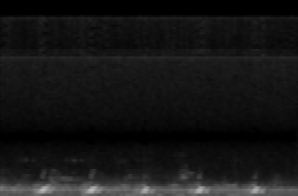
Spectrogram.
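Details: Zebra giving a run of five short, nasal barking yelps, each a quick rising note, spaced about half a second apart in a steady rhythm, over a low background rumble.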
